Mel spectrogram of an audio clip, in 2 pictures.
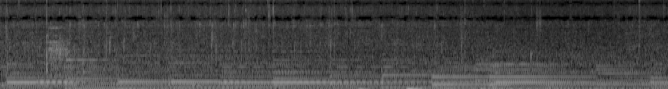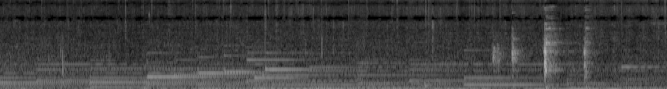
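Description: Beaten eggs sizzle steadily in a pan over onions, bell pepper and salted herring for a Caribbean omelet, a continuous soft crackle with a few louder pops, close and alone without talk.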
